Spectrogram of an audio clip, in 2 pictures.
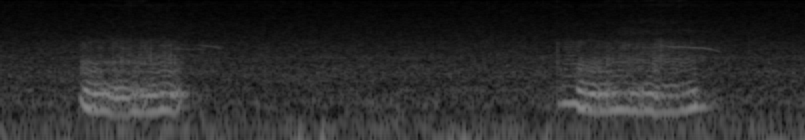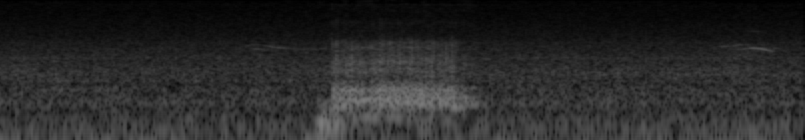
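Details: Three-month-old Shih Tzu puppy asleep and snoring indoors. Three rattling, nasal snore breaths arrive about every three seconds, each under a second long, often ending in a soft, high whistling squeak, with a quiet room between them.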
